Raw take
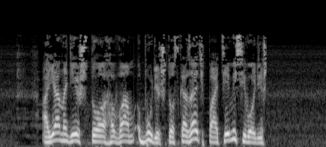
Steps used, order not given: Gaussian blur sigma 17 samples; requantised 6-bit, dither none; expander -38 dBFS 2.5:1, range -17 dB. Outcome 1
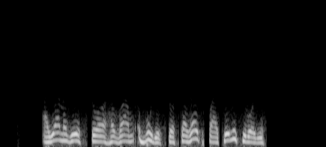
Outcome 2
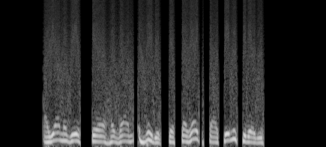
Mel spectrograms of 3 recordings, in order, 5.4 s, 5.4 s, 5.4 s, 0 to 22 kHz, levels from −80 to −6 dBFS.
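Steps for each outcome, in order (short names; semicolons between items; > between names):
requantised > expander > Gaussian blur; expander > Gaussian blur > requantised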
